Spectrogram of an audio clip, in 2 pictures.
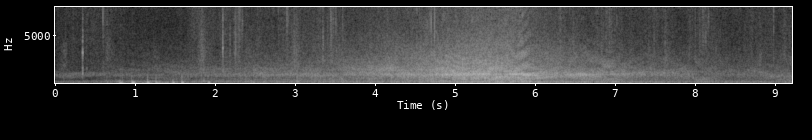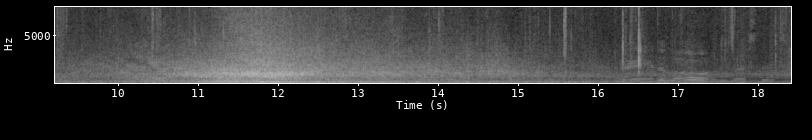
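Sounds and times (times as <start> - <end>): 
traffic rumble: 0.0 - 18.4
vehicles passing: 0.0 - 18.4
sharp clicks: 0.7 - 2.4
warbling sound: 0.8 - 2.2.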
